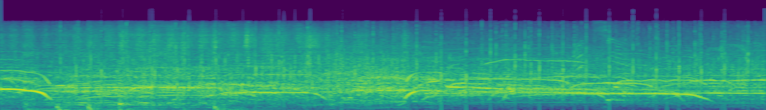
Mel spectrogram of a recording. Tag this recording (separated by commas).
Cheering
